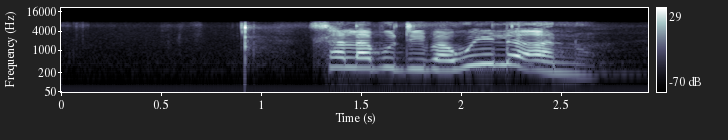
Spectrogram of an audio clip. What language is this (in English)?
Northern Sotho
